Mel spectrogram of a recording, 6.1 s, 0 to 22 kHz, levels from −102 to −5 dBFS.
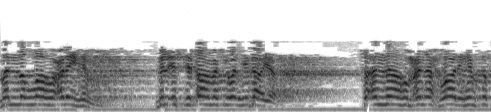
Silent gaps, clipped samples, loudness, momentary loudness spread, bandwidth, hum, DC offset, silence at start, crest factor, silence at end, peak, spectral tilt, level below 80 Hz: none; under 0.1%; -18 LUFS; 14 LU; 5 kHz; none; under 0.1%; 0 s; 16 dB; 0 s; -4 dBFS; -6.5 dB/octave; -74 dBFS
